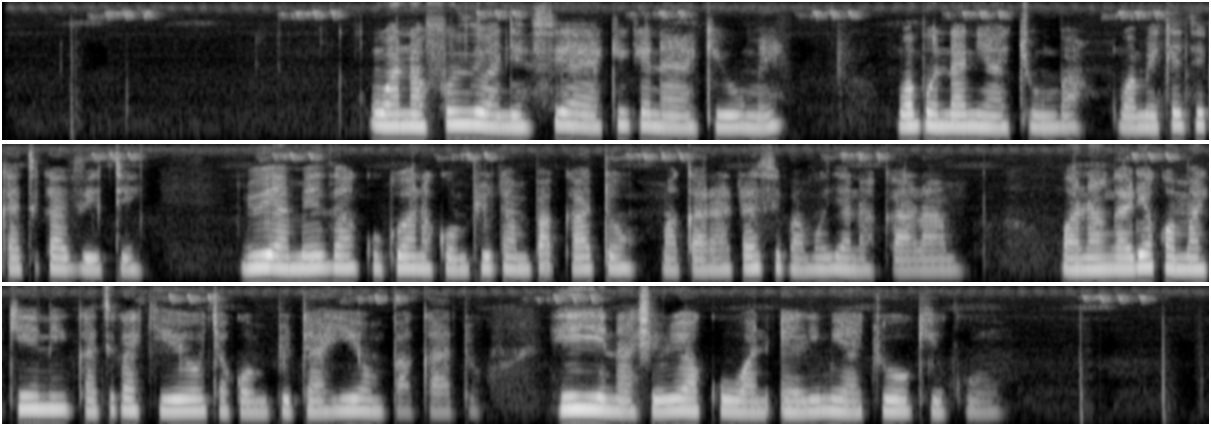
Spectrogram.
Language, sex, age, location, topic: Swahili, female, 25-35, Dar es Salaam, education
